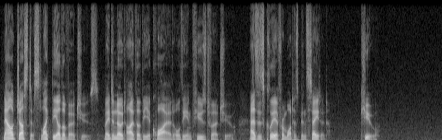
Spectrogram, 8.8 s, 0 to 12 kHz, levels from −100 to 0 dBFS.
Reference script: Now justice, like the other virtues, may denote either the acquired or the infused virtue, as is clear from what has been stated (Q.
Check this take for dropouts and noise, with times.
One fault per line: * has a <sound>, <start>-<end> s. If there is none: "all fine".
all fine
